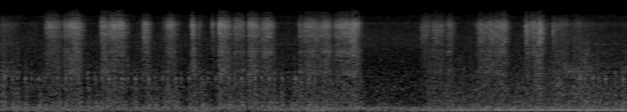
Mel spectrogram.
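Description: Marker pen writing on a board: a run of short scratchy strokes as a line of words is written, with a short pause just under four seconds in.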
